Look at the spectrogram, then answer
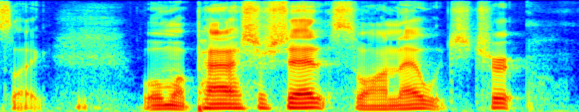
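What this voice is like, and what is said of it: Brief southern accent. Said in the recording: “I don't know why my southern accent just came out.”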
